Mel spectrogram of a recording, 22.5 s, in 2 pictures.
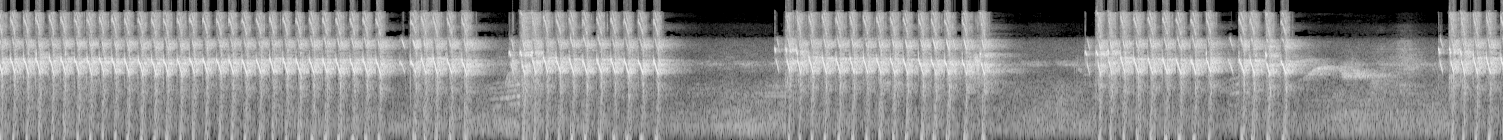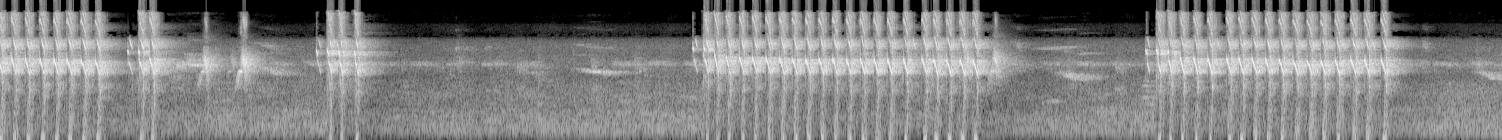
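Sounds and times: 
bird singing rapid high chattering trills: 0:00.0 - 0:05.2, 0:05.8 - 0:22.5.

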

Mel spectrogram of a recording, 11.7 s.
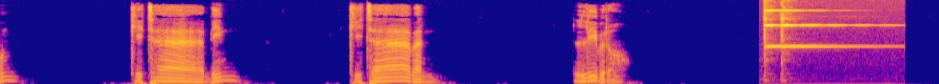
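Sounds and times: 
speech: 0:01.7 - 0:03.1, 0:04.4 - 0:05.5, 0:07.2 - 0:07.9
bell ringing with a bicycle-bell tone: 0:09.5 - 0:11.4.

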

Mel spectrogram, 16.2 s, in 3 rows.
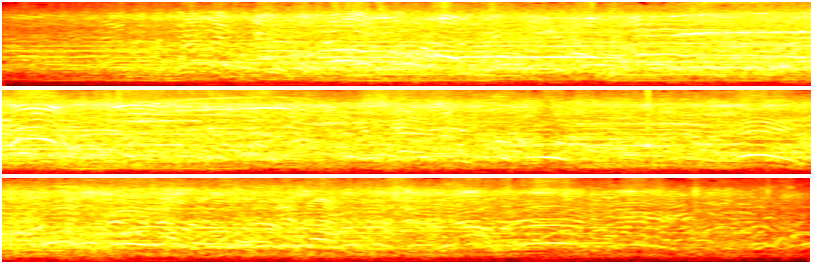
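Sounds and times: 
street crowd screaming and cheering on Azpilicueta street in Brazil: 0:00.0 - 0:16.1.

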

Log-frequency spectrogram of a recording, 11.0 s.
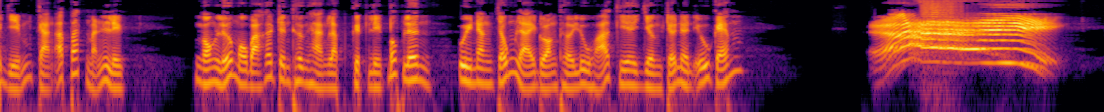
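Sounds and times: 
speech: 0:00.0 - 0:01.4, 0:02.0 - 0:07.5, 0:08.7 - 0:10.1
man's anguished scream: 0:08.7 - 0:10.6.

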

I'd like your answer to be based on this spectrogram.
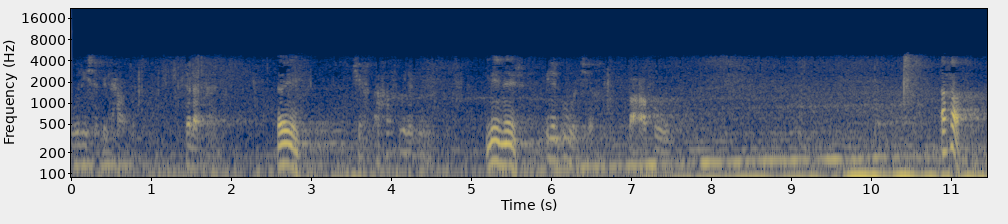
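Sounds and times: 
speech: 0:00.2 - 0:02.0, 0:02.6 - 0:08.1, 0:10.9 - 0:11.4
car passing by: 0:06.0 - 0:11.4.

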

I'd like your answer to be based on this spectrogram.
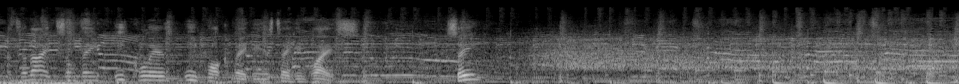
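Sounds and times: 
speech: 0:00.2 - 0:04.9
crowd applauding the DJ: 0:04.8 - 0:09.5.

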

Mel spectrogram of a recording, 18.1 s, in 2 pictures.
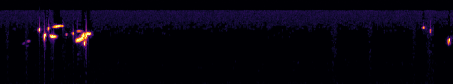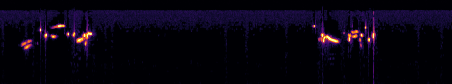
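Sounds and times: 
European goldfinch song: 0:00.5 - 0:01.8, 0:09.5 - 0:10.9, 0:15.3 - 0:16.6.

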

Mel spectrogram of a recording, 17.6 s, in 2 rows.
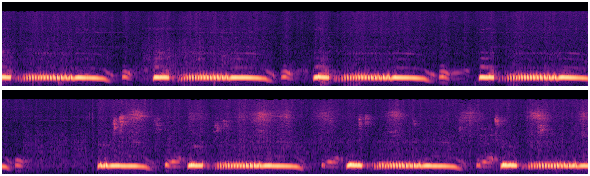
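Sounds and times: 
Barbary dove cooing: 0:00.0 - 0:09.3, 0:10.2 - 0:17.5.

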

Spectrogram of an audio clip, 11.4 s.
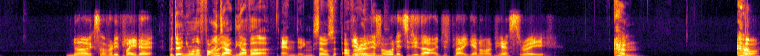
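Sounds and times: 
speech: 0:01.0 - 0:08.4, 0:09.2 - 0:09.6, 0:11.1 - 0:11.3
person coughing: 0:05.4 - 0:05.7, 0:09.2 - 0:09.6, 0:11.1 - 0:11.3
throat clearing: 0:09.2 - 0:09.6, 0:11.1 - 0:11.3.

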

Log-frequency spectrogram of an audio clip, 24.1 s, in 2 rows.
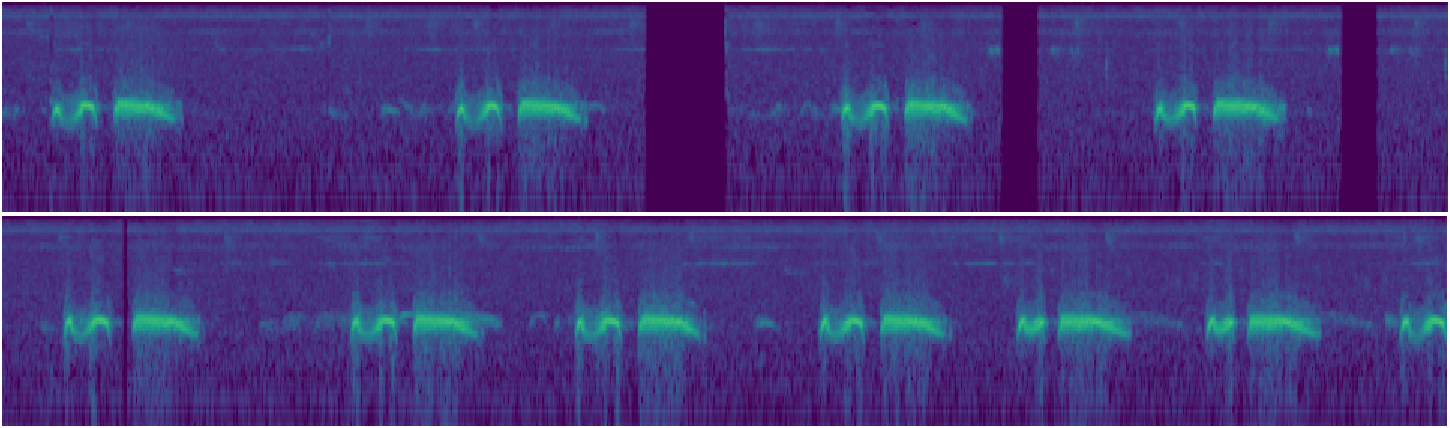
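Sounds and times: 
spotted dove cooing on a lure recording: 0:00.0 - 0:01.6, 0:03.2 - 0:05.1, 0:06.6 - 0:08.2, 0:09.6 - 0:10.8, 0:12.5 - 0:13.8, 0:14.4 - 0:24.0.

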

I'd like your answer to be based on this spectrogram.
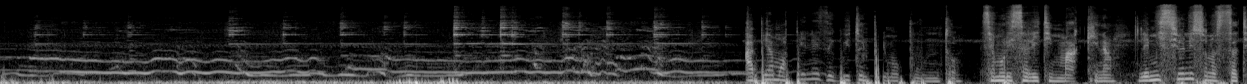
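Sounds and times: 
recorded wolf howl played outdoors: 0:00.0 - 0:08.7
speech: 0:07.5 - 0:12.4.

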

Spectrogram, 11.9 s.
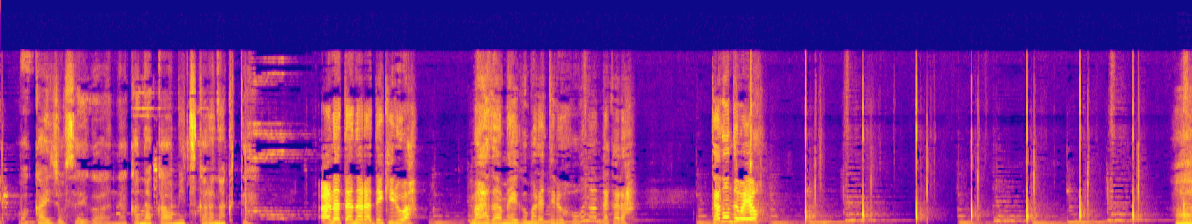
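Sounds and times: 
speech: 0:00.2 - 0:08.8
soft music: 0:03.9 - 0:11.9
brisk clicking footsteps: 0:07.5 - 0:11.9.

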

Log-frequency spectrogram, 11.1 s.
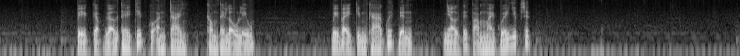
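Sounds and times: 
heavy rain falling: 0:00.0 - 0:11.0
speech: 0:01.2 - 0:03.9, 0:05.0 - 0:08.1.

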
